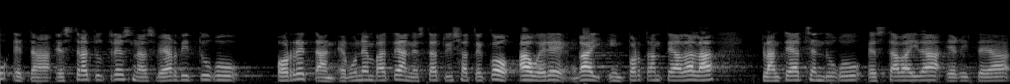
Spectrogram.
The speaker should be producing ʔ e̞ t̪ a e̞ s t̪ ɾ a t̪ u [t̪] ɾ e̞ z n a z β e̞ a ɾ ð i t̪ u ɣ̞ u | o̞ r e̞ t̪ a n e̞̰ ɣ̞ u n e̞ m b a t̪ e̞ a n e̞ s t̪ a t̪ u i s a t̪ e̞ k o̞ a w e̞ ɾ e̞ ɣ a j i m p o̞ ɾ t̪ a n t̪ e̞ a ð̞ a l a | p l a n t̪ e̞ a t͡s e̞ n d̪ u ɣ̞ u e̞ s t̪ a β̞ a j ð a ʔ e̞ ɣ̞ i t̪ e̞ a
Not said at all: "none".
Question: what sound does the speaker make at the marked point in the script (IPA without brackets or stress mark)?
t̪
